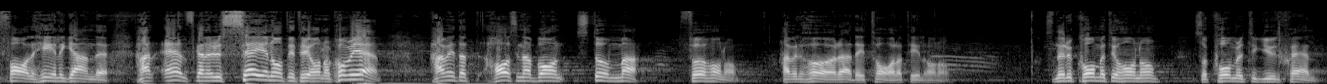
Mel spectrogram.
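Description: A man in his forties preaching a sermon, exhorting his listeners with repeated calls to come on. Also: mid-range voice. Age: 40s. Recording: long reverb of a church hall.

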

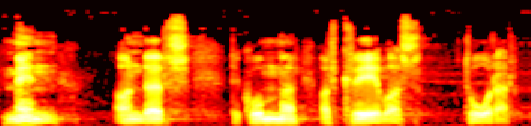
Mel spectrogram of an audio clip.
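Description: A preacher voicing the calm, grave Holy Spirit. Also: male voice, a bass voice, gravelly, full character voice. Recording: hall with long reverb.

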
